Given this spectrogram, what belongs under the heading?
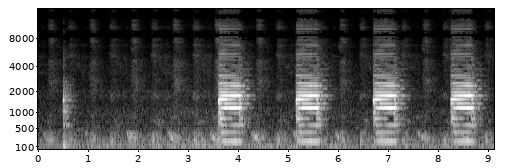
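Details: MRI scanner sounds recorded inside the scan room of a GE 1.5T or 3T system: loud buzzing tones repeating every second or two over low rhythmic knocking; normal MRI image acquisition noise.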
